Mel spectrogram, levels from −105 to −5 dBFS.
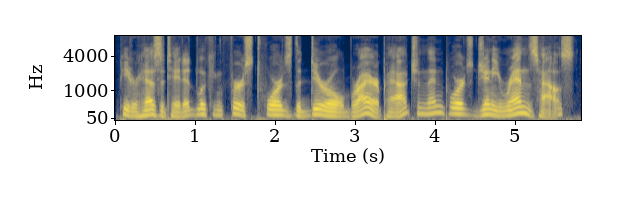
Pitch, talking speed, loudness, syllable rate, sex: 125 Hz, 165 wpm, -18 LUFS, 4.4 syllables/s, male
